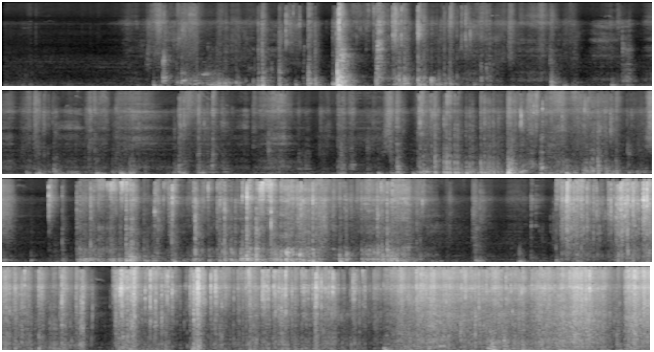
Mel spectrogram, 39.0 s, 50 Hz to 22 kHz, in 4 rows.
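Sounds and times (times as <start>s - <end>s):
wrapping crinkling and tearing: 21.0s - 25.8s, 27.8s - 38.9s.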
